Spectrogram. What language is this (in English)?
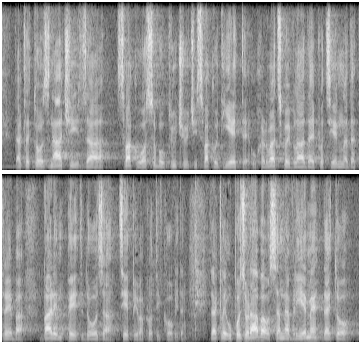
Croatian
